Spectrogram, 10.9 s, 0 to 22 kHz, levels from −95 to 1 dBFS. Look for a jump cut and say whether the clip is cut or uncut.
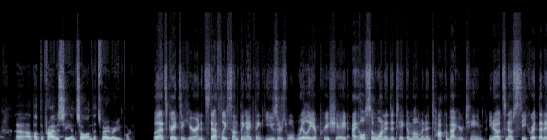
cut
